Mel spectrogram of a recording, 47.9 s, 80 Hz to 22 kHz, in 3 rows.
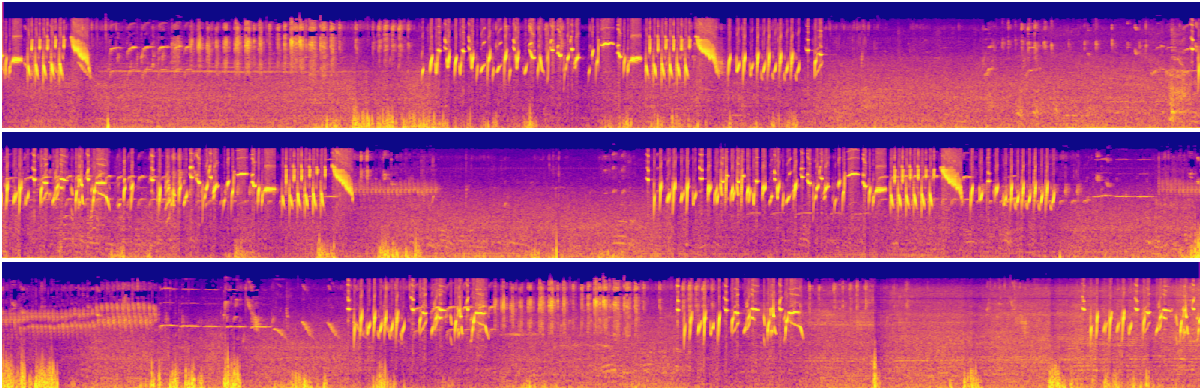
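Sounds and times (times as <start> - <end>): birds chirping: 0.0 - 47.9.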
